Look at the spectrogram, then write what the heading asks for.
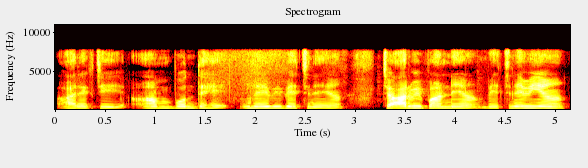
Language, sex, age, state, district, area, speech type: Dogri, female, 45-60, Jammu and Kashmir, Samba, rural, spontaneous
